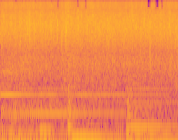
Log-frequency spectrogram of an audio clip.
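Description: Steady rain patters on surfaces through a dark night, a dense continuous hiss of drops that holds evenly under low background tones throughout.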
